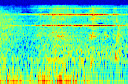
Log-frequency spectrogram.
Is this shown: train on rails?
yes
